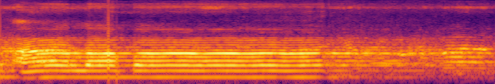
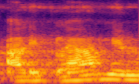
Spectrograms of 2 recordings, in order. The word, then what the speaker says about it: Alif Lam Mim: Alamat. Saya bingung juga di Quran mana bacanya alamat. Saya buka, ya Allah bu, alif lam mim keles.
